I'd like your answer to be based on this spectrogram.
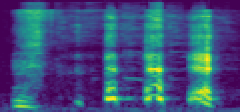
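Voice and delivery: a high, giddy burst of laughter. Real, not acted. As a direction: laugh at the absurdity. Laughing at own story.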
